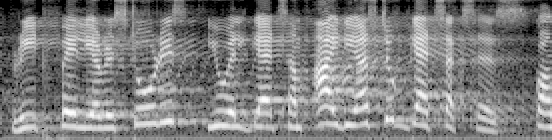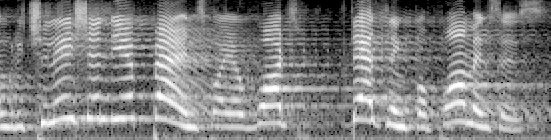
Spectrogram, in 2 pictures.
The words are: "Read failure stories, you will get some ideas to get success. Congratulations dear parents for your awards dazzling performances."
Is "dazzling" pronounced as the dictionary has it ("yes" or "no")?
no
